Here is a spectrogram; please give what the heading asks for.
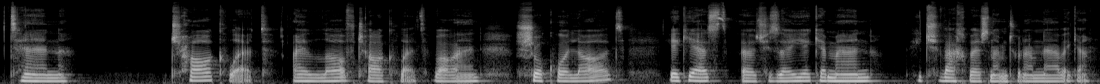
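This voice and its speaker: A woman teaching a recorded video lesson, her voice low and pitched with a gravelly edge. She explains things in Persian and slows right down to pronounce each English word clearly. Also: darkish tone.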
